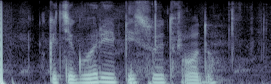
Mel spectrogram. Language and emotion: Russian, neutral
